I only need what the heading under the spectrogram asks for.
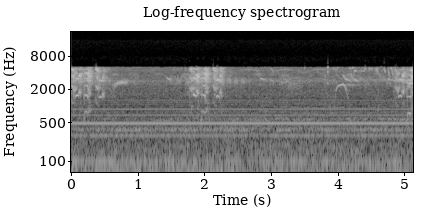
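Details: Morning at Gowrie dam, Djuma Game Reserve, South Africa (07:30, 12/06/20), where Southern masked weavers have arrived. Short buzzy, crackling bursts come roughly every two seconds, separated by quieter gaps with a few thin rising notes and a steady hum.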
